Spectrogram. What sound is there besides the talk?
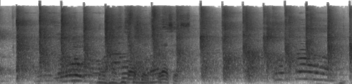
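audience applause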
